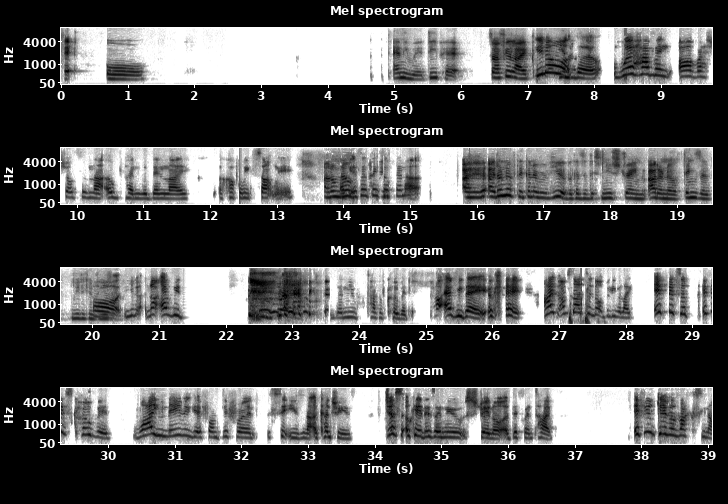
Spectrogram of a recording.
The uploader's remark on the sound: we recorded on zoon so sorry for any audio issues!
